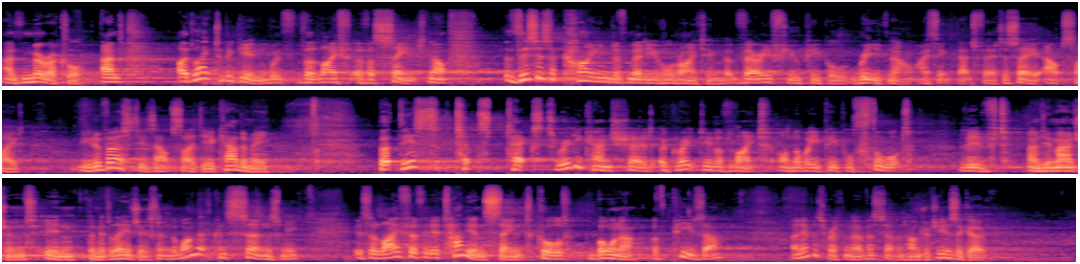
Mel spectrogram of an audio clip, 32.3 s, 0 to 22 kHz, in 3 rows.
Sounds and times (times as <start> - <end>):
Speech: 0.0 - 13.5, 14.5 - 28.8, 29.4 - 31.5.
